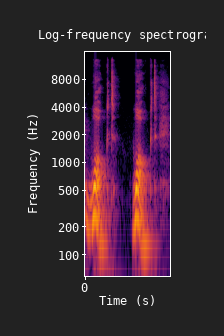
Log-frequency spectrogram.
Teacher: esconde totalmente o E, já vai do K pro D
